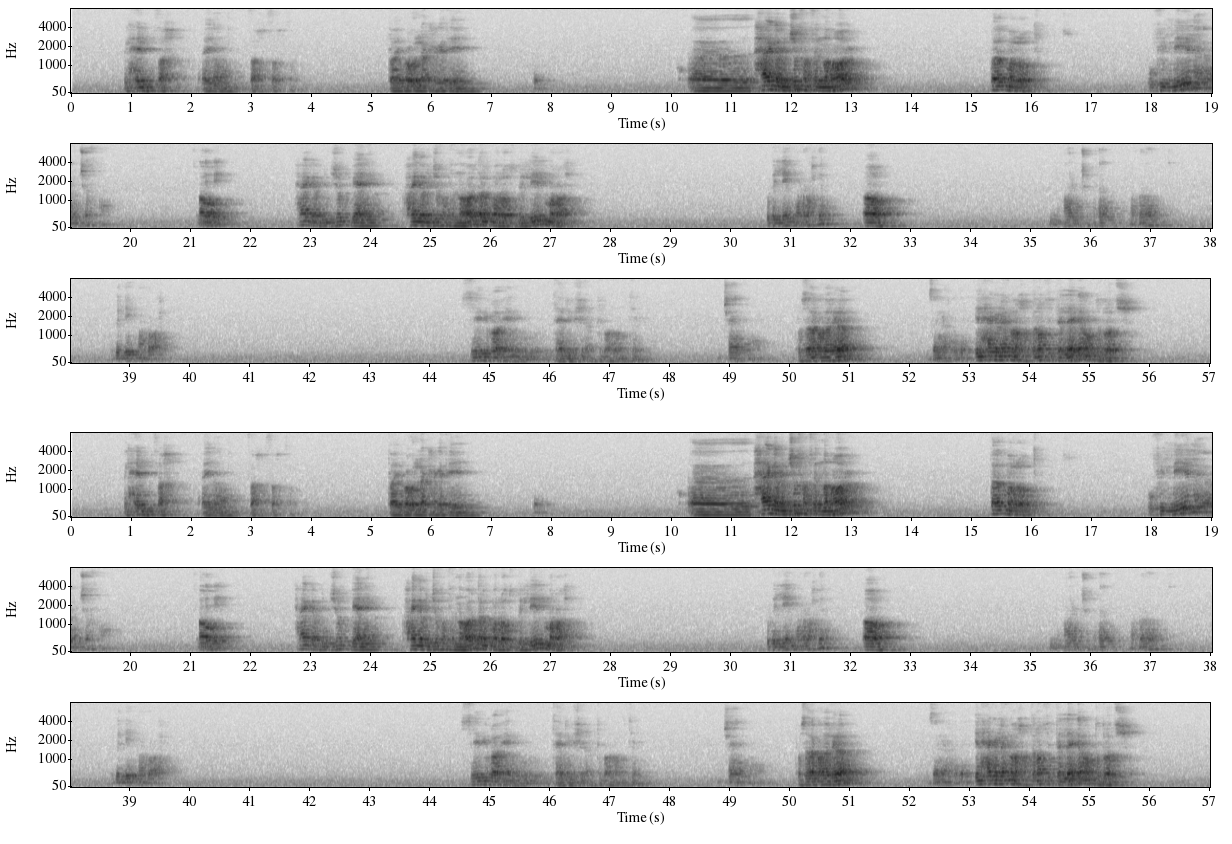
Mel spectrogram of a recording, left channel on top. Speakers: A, on the right; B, on the left.
A: الحلم صح ايوه
B: آه
A: صح صح صح طيب هقول لك حاجه تاني
B: طيب،
A: أه... حاجه بنشوفها في النهار ثلاث مرات
B: ماشي.
A: وفي الليل
B: حاجة بنشوفها في الليل
A: اه
B: إيه
A: حاجه بنشوف يعني حاجه بنشوفها في النهار ثلاث مرات وبالليل مره واحده
B: وبالليل مرة واحدة
A: اه
B: النهار بنشوفها ثلاث مرات وبالليل مرة واحدة
A: بس هي دي غ... يعني متهيألي مش هتبقى غلط يعني
B: مش عارف آه،
A: طب اسالك واحده غيرها
B: ثانية واحدة غيرها
A: ايه الحاجة اللي احنا لو حطيناها في التلاجة ما بتبردش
